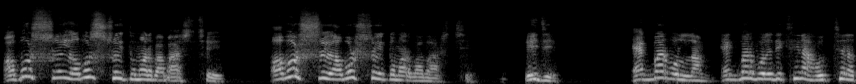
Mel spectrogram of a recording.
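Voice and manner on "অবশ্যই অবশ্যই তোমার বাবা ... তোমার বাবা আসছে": অবশ্যই hammered again and again, raised; insistent repetition. Shown as a demonstration. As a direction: convince a doubter by pounding অবশ্যই. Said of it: "আমি আরো তাকিদ দিয়ে বলবো".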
